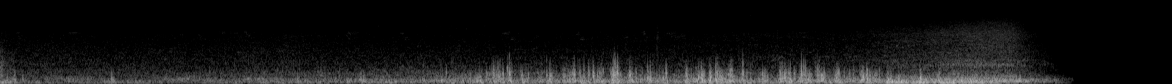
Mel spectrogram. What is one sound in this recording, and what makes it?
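Wind blows and rustles through palm trees outdoors.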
